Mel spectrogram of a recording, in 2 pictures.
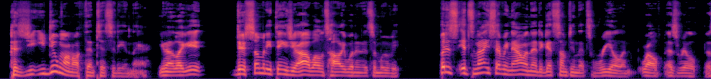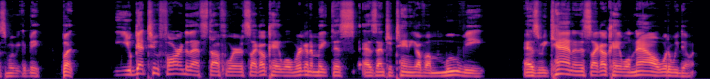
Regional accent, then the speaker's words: New York, United States; also born or lived in Long Island; live on Long Island. I'm from New York

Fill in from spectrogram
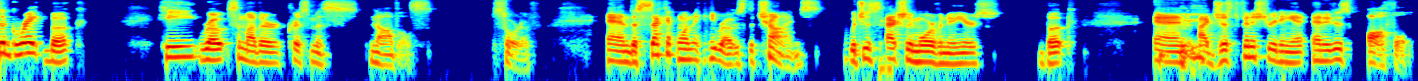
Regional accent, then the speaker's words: South Florida, United States; moved away; I grew up in South Florida

